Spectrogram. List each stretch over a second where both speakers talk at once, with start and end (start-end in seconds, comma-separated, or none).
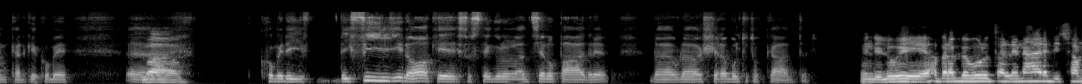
none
